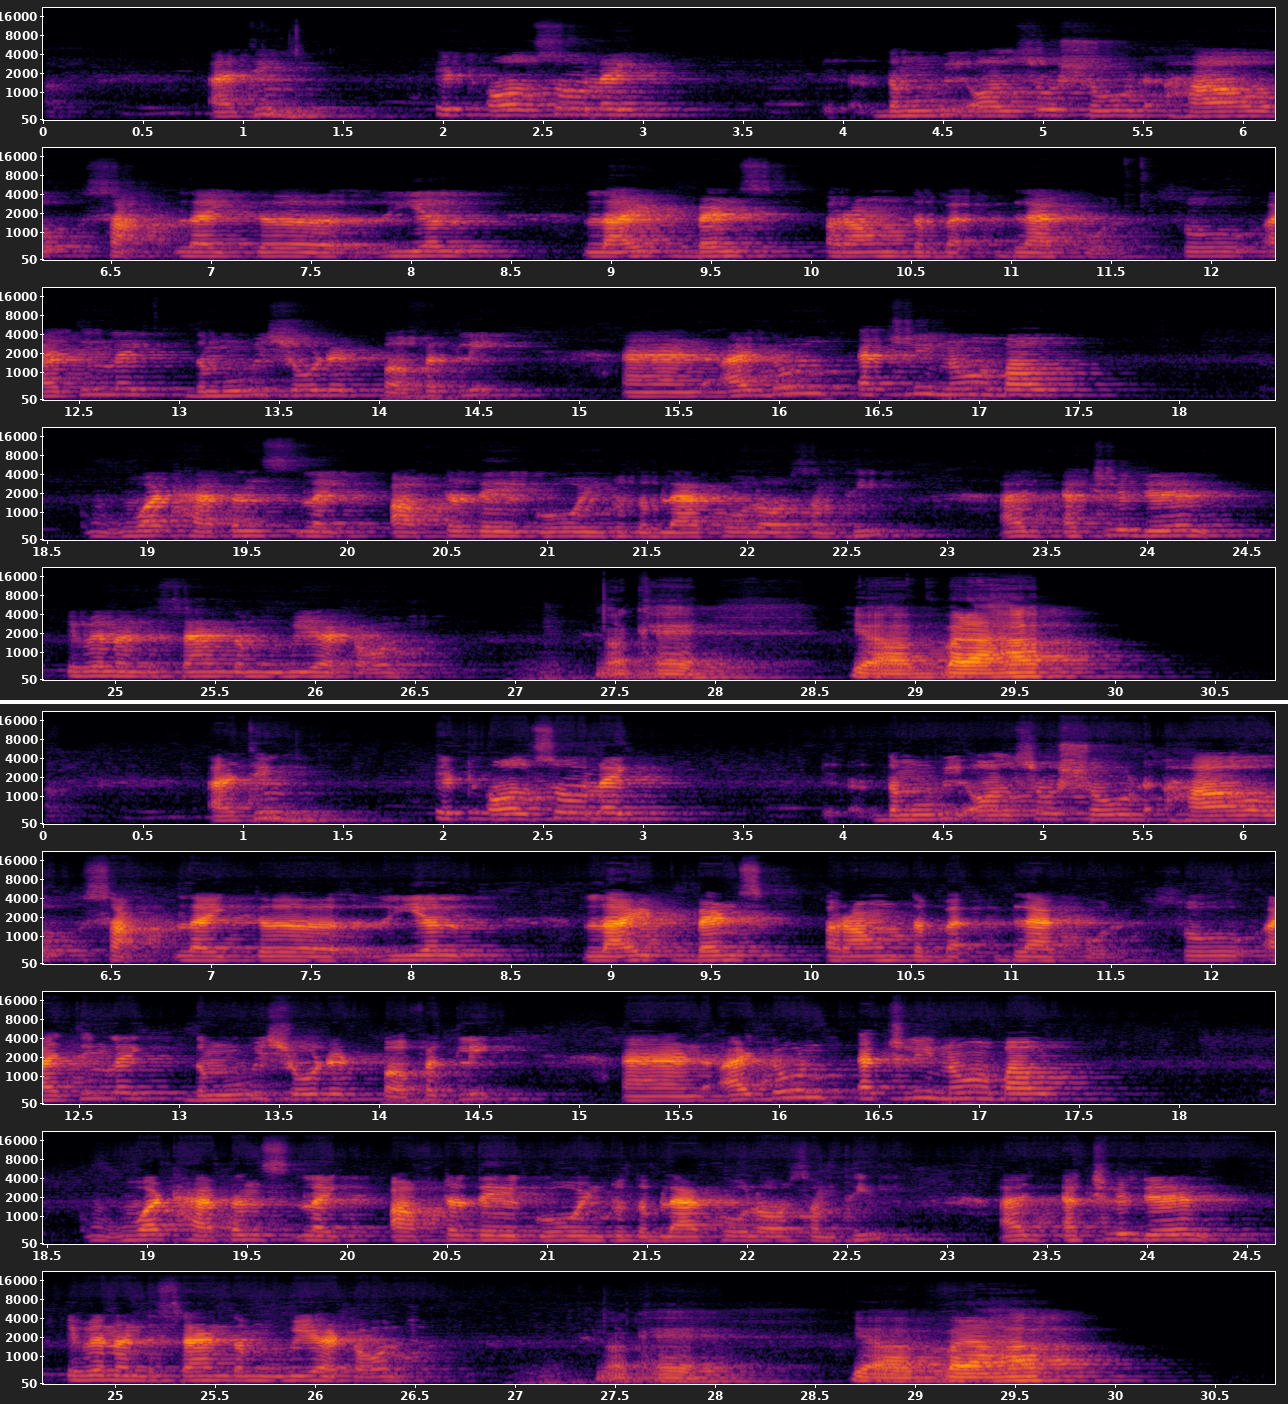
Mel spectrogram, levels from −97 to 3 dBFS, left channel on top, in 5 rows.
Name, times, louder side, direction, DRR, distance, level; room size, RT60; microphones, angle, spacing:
voice 1, 0.8-1.2 2.0-3.0 4.0-8.3 8.9-9.8 10.1-11.6 11.9-14.5 15.2-17.4 18.7-20.0 20.2-22.7 23.1-24.3 24.8-26.4, right 4 dB, 80° right, 4 dB, 3.6 m, -32 dB
voice 2, 27.4-28.2 28.7-29.6, left 3 dB, 70° left, 0 dB, 4.1 m, -28 dB
29.5 x 22.0 x 4.9 m, 0.77 s
head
